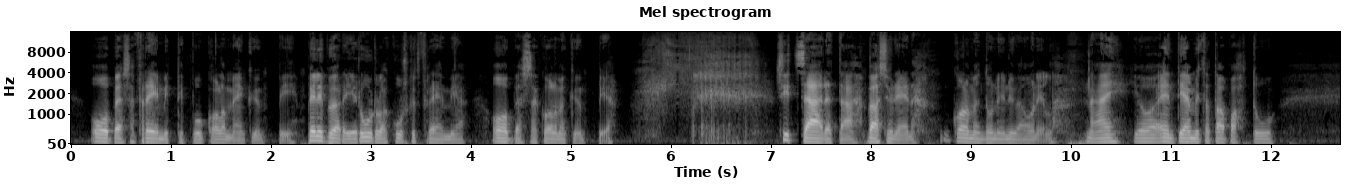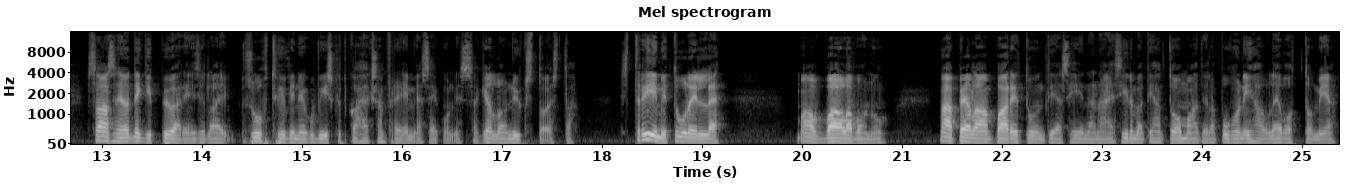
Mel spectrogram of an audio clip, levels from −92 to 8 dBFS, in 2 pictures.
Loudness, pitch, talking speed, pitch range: -29 LUFS, 110 Hz, 130 wpm, 100-120 Hz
